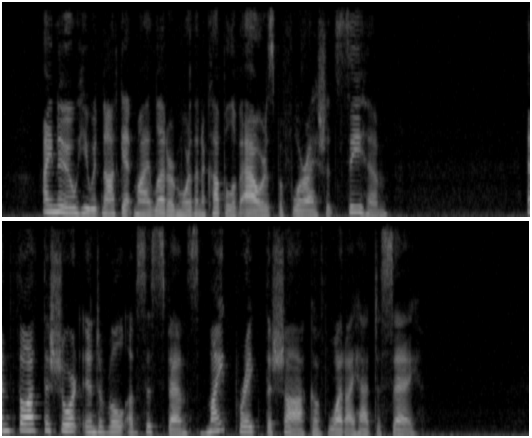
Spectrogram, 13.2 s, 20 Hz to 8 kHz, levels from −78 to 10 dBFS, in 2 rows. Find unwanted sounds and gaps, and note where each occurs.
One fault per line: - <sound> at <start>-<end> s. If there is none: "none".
none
